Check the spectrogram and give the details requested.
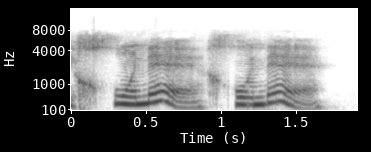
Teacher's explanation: In modern Persian these days, we don't say khane. We change a to u. We say khune.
